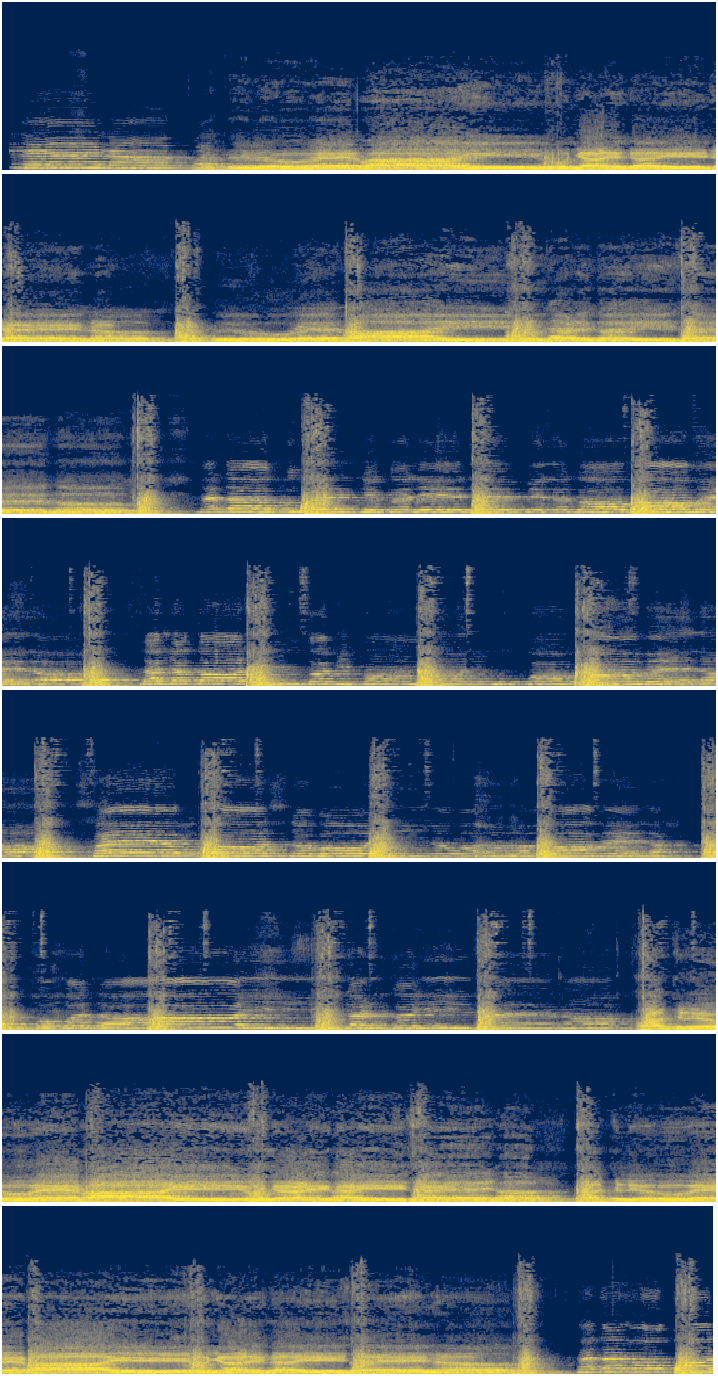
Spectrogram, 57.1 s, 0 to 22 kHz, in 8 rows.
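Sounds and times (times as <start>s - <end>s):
boy singing through microphone: 0.1s - 2.4s, 15.5s - 57.0s
group of voices singing lament: 0.2s - 57.0s
chest beating thumps: 35.6s - 36.2s, 38.8s - 39.6s, 42.0s - 55.8s.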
